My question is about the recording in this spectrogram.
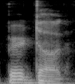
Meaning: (noun) 1. A gun dog used in hunting waterfowl and other birds to flush, point out, and/or retrieve the birds 2. A tout
- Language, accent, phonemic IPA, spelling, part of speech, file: English, US, /ˈbɜːd dɒɡ/, bird dog, noun / verb, En-us-bird dog.oga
